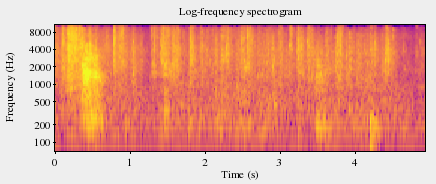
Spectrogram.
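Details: Entlebucher Mountain Dog puppies, 37 days old, from a litter born 28 December 2014: one short, sharp yelp opens the moment, then soft scuffling, rustling movement and a few faint low whimpers fill the remaining seconds.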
